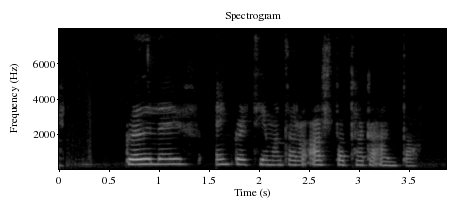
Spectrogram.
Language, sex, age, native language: Icelandic, female, 12, Icelandic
